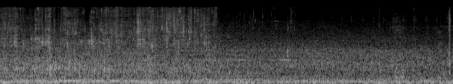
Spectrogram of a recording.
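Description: Water and ice being poured from a plastic bag into a bucket: a trickling pour that tails off about two seconds in, over a low steady hum.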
